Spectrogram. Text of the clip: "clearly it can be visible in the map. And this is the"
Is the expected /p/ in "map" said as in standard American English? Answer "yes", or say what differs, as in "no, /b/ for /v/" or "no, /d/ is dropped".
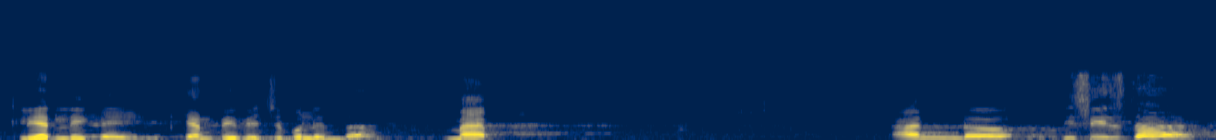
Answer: yes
